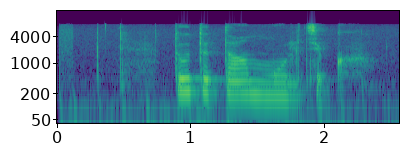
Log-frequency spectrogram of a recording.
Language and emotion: Russian, neutral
